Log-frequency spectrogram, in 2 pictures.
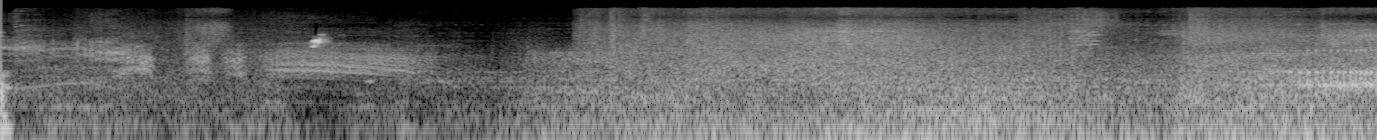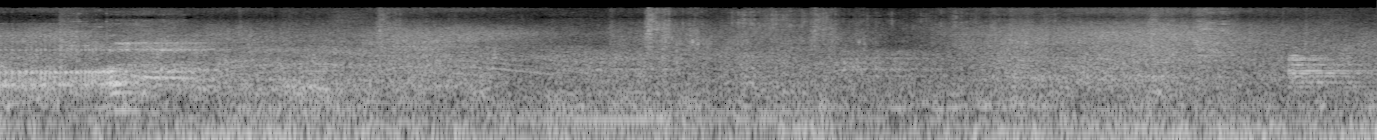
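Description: Game spell effects crackle and boom during a fight.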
